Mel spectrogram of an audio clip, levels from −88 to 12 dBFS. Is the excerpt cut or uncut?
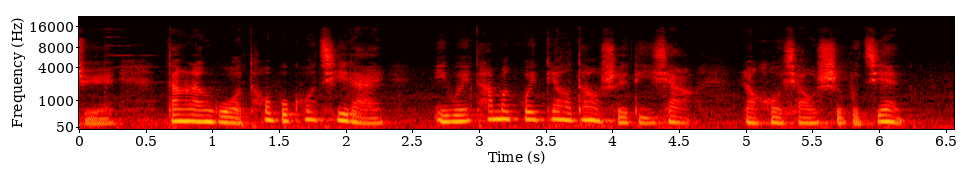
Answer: uncut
